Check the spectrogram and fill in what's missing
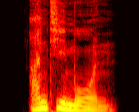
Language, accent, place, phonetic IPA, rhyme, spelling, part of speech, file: German, Germany, Berlin, [antiˈmoːn], -oːn, Antimon, noun, De-Antimon.ogg
- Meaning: antimony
